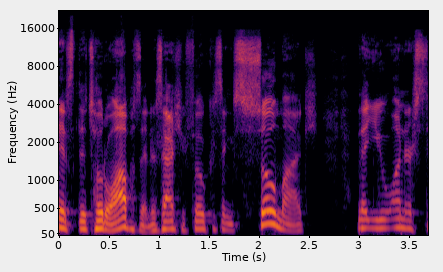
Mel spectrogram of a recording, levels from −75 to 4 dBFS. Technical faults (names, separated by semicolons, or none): microphone overload; microphone volume stepped down; repeated stalls (stutter)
